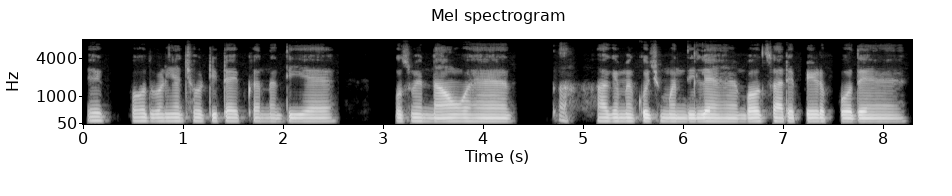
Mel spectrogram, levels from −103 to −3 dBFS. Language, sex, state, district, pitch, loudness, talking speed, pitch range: Hindi, male, Uttar Pradesh, Etah, 120 Hz, -20 LUFS, 150 wpm, 115-120 Hz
